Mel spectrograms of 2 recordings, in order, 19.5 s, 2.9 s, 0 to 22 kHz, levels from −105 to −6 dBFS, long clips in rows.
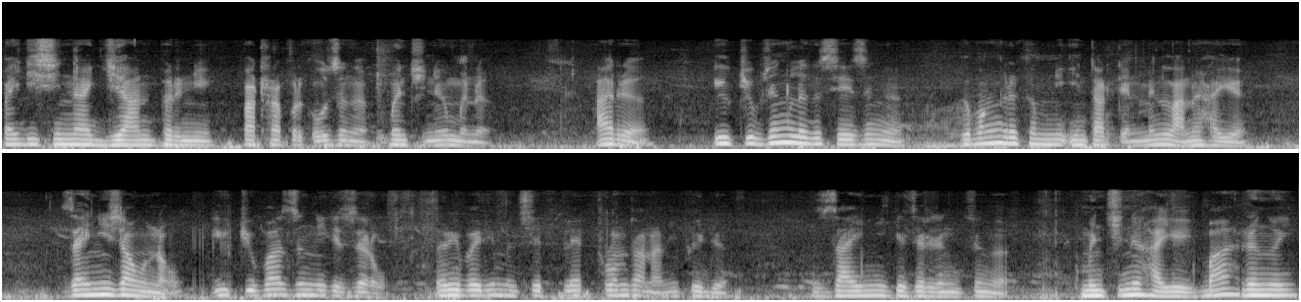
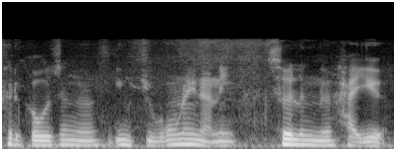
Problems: none marked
